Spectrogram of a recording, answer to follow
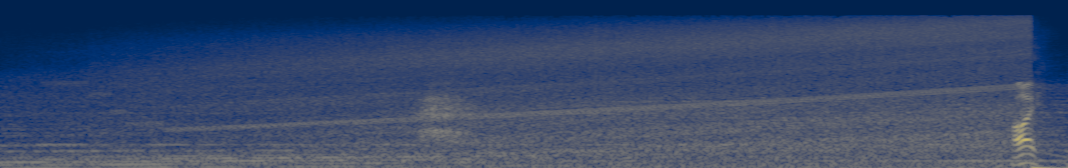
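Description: Suspense film score: a synth riser, one tone gliding slowly and steadily upward for about six seconds, with a growing hiss swell over a low steady drone. It cuts off as a man's voice comes in near the end.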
